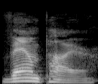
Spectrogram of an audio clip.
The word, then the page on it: vampire: American English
